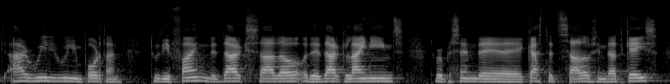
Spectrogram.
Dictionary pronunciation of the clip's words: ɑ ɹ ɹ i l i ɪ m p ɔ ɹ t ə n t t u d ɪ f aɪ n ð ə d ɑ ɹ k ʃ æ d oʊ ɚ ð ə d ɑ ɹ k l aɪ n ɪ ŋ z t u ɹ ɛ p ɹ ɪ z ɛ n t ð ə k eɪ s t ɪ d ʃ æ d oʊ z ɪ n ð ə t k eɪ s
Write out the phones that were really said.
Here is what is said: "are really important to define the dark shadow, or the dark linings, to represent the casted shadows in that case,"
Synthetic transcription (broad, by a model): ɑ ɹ ɹ i l i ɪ m p ɔ ɹ t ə n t t u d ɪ f aɪ n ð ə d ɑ ɹ k s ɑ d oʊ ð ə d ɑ ɹ k l aɪ n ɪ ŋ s t u ɹ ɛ p ɹ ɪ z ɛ n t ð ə k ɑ s t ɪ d s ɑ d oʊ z ɪ n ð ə t k eɪ s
